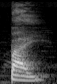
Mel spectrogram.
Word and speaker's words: pay: Él, ella, eso, esa, pai.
